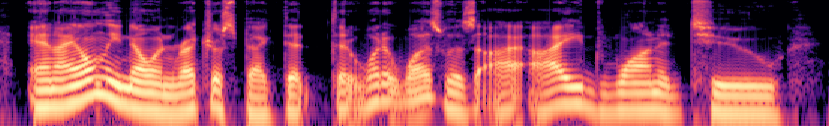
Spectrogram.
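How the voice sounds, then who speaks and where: The speaker is a man with an American accent. He has a plain, everyday voice with ordinary pitch variation. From US. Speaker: TV writer and producer. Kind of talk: interview. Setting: studio.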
